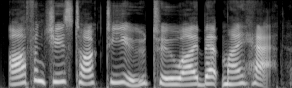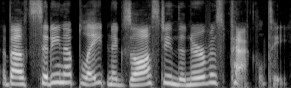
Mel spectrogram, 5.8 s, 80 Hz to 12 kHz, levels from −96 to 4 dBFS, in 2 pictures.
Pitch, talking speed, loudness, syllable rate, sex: 255 Hz, 195 wpm, -19 LUFS, 5.2 syllables/s, female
